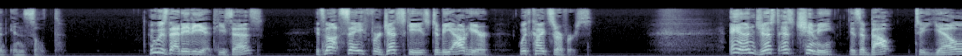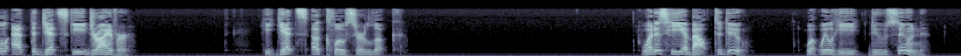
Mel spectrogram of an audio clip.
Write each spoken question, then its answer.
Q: What is he about to do? What will he do soon?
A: Yell at the jet ski driver.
